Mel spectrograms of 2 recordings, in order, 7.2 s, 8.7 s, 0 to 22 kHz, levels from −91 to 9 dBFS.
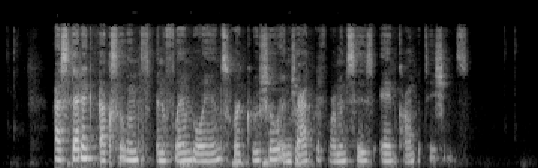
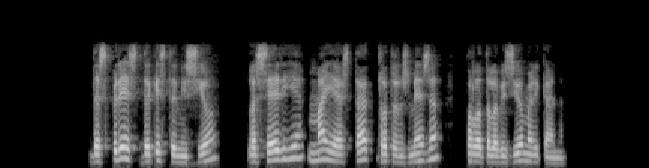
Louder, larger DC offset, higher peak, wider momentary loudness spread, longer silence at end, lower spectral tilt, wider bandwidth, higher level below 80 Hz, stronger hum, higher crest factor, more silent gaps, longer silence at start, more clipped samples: about the same, -19 LUFS vs -17 LUFS; neither; about the same, -2 dBFS vs -2 dBFS; first, 14 LU vs 8 LU; second, 0.95 s vs 1.15 s; first, -4 dB/octave vs -2.5 dB/octave; first, 12.5 kHz vs 7.8 kHz; first, -56 dBFS vs -66 dBFS; neither; about the same, 20 dB vs 18 dB; second, none vs 2.97-3.29 s, 6.05-6.21 s; second, 0.7 s vs 1.2 s; neither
